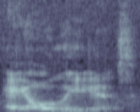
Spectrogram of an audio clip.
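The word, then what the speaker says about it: aioli: um who in this audience knows what an AOL is a i i l o l i aoli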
